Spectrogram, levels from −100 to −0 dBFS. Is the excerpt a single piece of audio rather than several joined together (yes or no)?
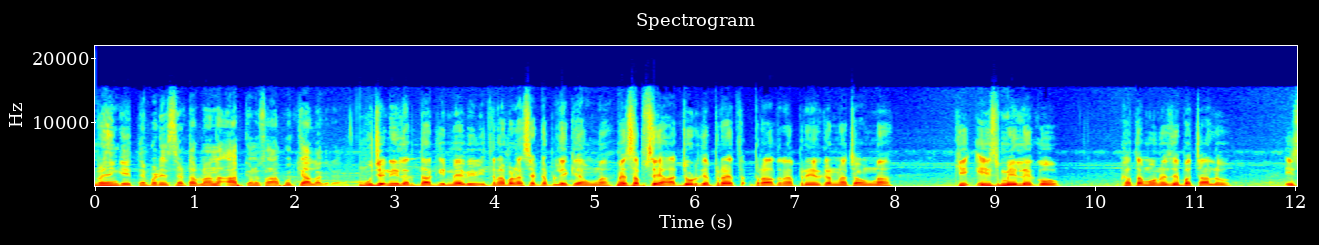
no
